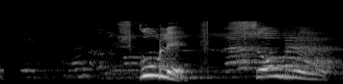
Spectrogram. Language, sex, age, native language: Icelandic, male, 8, Icelandic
